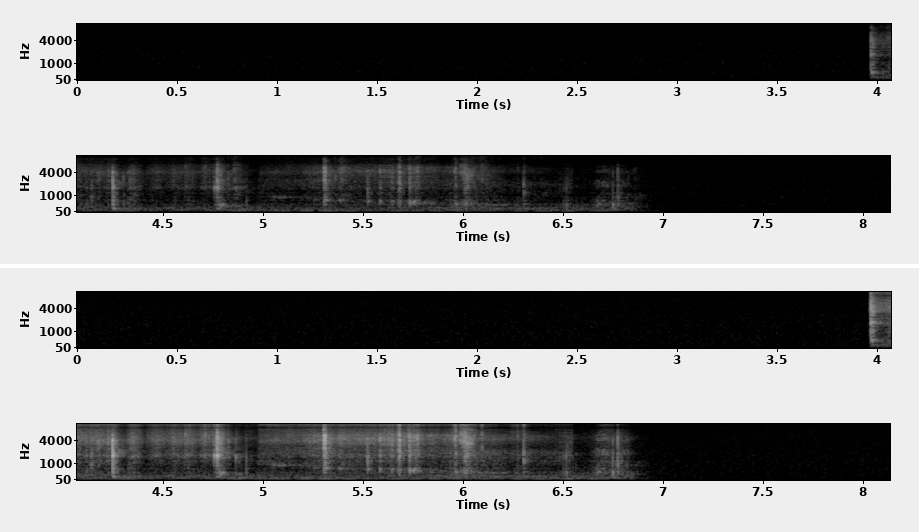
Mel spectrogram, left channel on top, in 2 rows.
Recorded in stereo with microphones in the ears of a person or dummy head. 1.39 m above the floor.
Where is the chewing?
45° right (ahead or behind), 0.6 m.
